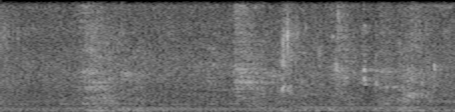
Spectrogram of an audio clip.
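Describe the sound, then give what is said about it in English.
Someone drinks water from a bottle, with soft wet sloshing and gulping sounds over a couple of seconds and no talking. “Let's get some water into me.”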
